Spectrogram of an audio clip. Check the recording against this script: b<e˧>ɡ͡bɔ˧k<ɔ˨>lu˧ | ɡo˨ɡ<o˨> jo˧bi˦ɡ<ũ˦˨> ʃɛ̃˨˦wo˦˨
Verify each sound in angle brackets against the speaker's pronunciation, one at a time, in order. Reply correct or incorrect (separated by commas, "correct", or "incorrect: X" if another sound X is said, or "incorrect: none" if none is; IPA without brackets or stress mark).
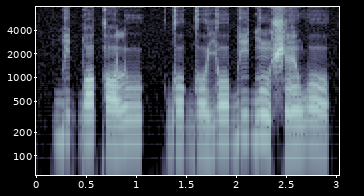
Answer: incorrect: i˧, correct, correct, correct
